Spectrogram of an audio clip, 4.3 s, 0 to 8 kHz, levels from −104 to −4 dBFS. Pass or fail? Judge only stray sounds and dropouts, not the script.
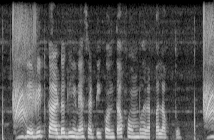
fail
